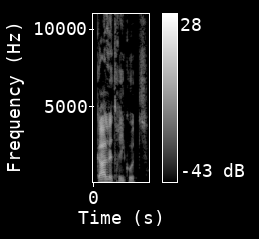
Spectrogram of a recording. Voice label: "gale", Alsace

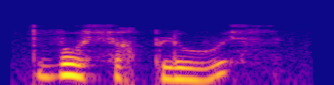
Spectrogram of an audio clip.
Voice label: "wasserblos", Bas Rhin; medecine; vessie

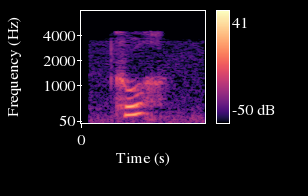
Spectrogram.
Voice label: "kuch", alsace

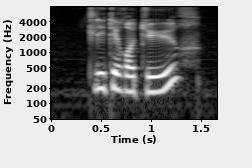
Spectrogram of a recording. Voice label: "literatur", alsace; la litterature

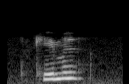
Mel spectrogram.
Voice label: "kimmel", alsace

